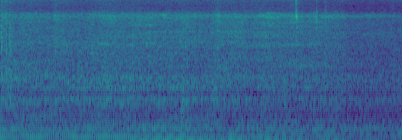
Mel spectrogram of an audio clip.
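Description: Steady low background hum that fades slowly, with no distinct handling clicks or knocks.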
